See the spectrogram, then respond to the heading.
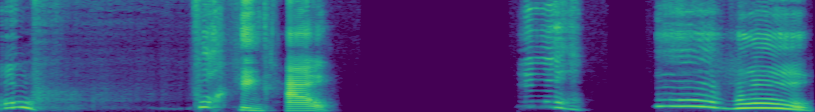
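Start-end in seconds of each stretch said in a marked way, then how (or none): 0.0-1.7 very high, swooping, drawn-out startled cry. Reacting as something suddenly moves: startled exclamation. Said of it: "that made me jump".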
